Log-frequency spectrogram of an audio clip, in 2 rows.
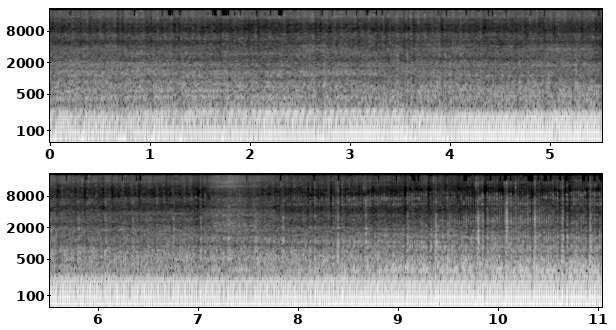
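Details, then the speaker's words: Fargo/Dodge D100 cold start at night in snow after jump start: fast, steady idle holds high and creeps slightly upward instead of dropping; throttle stuck open, idle won't come down. "a little bit of cold start in the night action here oh a little bit of picturesque my idol doesn't want to come down interesting"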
